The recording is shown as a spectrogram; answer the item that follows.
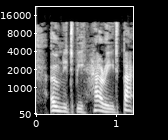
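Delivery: plain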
